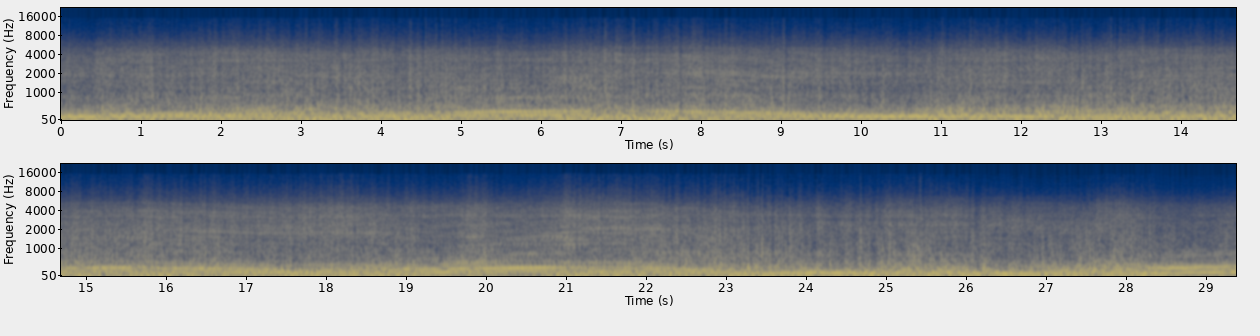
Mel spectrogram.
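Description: Sport motorcycle engine, heard from the bike itself, pulling through a run of bends: its note climbs and drops several times as the throttle is opened and rolled off, and climbs again near the end, over a steady rush of wind and road noise.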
